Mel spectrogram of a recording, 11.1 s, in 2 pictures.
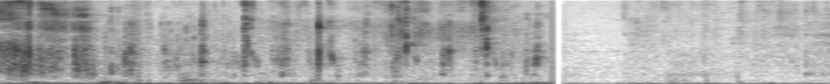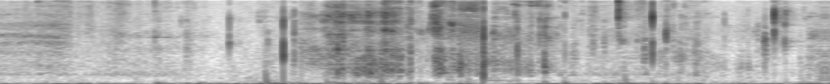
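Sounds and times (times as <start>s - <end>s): close chewing of meat: 0.0s - 11.0s
soft eating sounds: 0.0s - 11.0s.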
